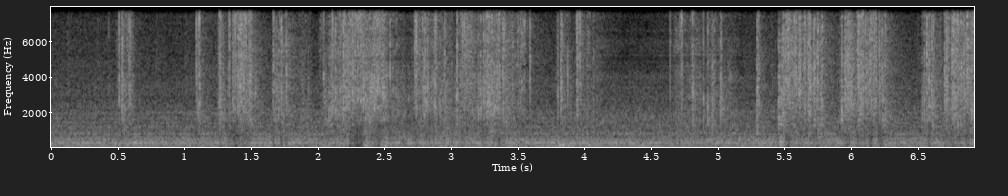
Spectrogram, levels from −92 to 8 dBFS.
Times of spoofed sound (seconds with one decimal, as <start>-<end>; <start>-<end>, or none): 2.3-2.9; 4.1-5.2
